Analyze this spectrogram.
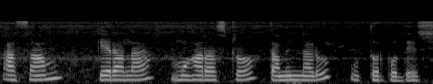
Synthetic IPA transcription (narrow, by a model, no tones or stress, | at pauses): asamkɛɾalamɔɦaɾasʈɾɔt̪aminːaɽu | ut̪ːɔɾpɾɔd̪eʃ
